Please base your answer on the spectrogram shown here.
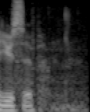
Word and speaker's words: Yusuf: How do you pronounce that? Yusuf, just say Yusuf.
